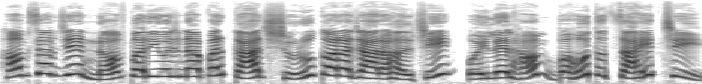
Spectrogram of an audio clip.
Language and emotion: Maithili, happy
